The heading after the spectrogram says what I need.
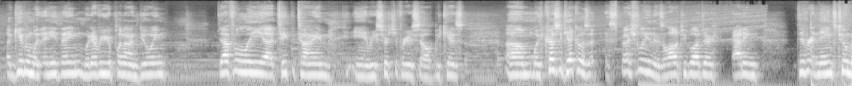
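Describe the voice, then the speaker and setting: A man in his forties, hoarse and raspy from allergies, hosting a casual vlog and rambling with many fillers and restarts. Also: high voice. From United States. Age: 40s. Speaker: reptile channel host.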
